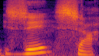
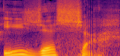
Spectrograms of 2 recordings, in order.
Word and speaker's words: Ijexá: ¿Cómo se pronuncia? Que me gusta mucho, ¿eh? – Ijexá. – Ijexá.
